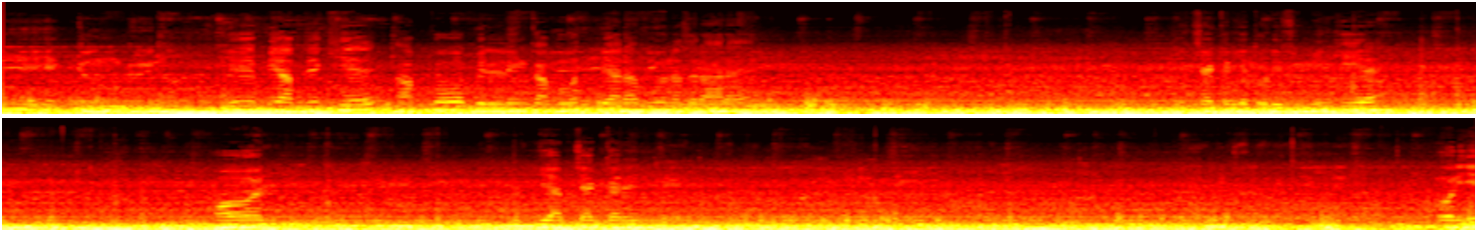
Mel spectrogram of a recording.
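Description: Loud, steady low rumble of a car driving at highway speed, heard from inside the car, with a person's voice coming through now and then.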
